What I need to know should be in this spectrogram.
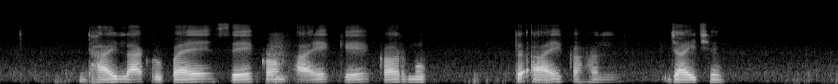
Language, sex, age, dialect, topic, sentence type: Maithili, male, 18-24, Eastern / Thethi, banking, statement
